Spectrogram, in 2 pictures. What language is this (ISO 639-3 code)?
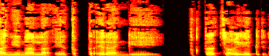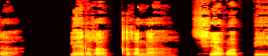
tob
